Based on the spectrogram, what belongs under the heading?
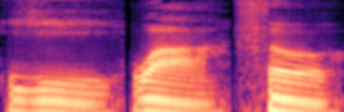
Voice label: "yiwatho", concat syllables; Affixing experiment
